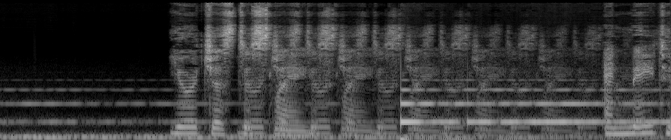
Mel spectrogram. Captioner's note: voice echoing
